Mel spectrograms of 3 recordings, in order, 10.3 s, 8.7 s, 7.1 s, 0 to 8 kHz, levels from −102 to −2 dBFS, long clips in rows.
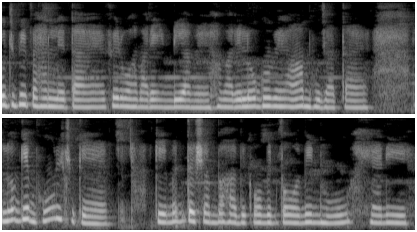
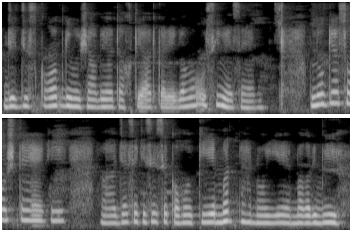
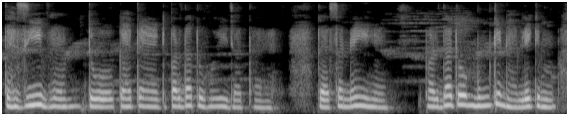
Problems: background sounds at intervals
